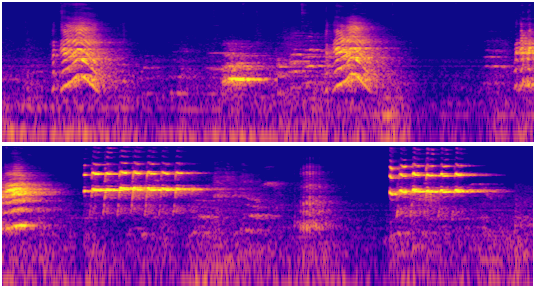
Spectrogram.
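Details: A pet parrot said to talk about everything produces a string of voiced, speech-like syllables with sweeping pitch, broken by two loud buzzy, pulsed squawks, heard indoors.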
